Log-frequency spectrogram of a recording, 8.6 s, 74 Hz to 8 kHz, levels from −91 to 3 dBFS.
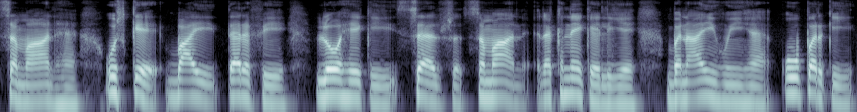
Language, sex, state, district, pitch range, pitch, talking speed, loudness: Hindi, male, Chhattisgarh, Sukma, 110-140 Hz, 130 Hz, 110 wpm, -16 LUFS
